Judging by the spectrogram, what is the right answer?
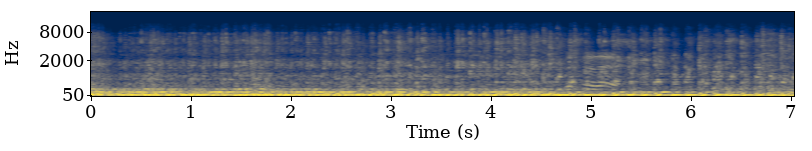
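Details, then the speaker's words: Drag wagon running cold with a little throttle: loud rough running with a sharp, rapid ticking puff that tracks engine speed, described as the most blown-out exhaust header gasket ever heard; cam and crank sensor issues also suspected. "This is probably the most blown out exhaust header gasket I have ever heard in my life."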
